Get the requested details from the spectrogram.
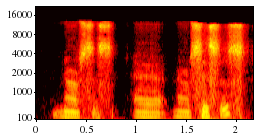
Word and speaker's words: Narcissus: Poor Echo falls in love with Narcissus. And am I saying that right? It doesn't sound right. – No, you are. You are.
